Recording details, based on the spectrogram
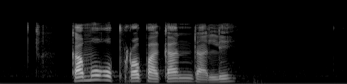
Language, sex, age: Northern Sotho, male, 18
